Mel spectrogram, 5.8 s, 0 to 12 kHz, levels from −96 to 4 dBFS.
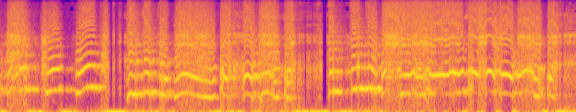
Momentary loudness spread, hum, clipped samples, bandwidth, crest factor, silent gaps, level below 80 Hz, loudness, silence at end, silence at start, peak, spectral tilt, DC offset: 4 LU; none; 20%; 12 kHz; 2 dB; none; -18 dBFS; -2 LUFS; 0 s; 0 s; 0 dBFS; -1 dB/octave; under 0.1%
